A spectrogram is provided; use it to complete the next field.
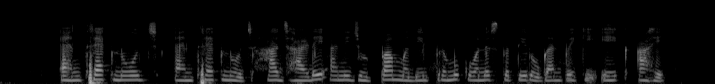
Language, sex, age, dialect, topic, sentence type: Marathi, female, 36-40, Varhadi, agriculture, statement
